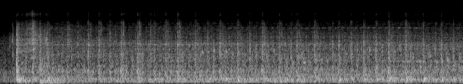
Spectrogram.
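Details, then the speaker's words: 2001 Yamaha 5 hp two-stroke outboard, warm after running a while, after lower unit reverse-shift repair: fires on the first pull and settles to a steady, even putter with no misses or knocks; clean, healthy start. "Okay guys, so we've been out here for a little bit. The engine's running perfect. So I'm just gonna show you guys the startup right"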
